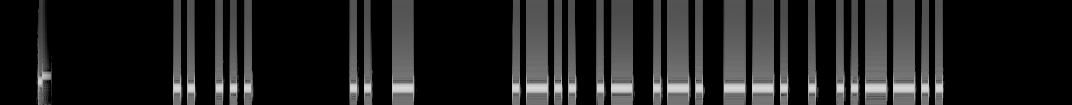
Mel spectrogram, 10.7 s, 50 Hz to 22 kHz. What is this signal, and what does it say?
Morse code, heard as a keyed tone, about 17 wpm, 700 Hz. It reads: IS IT LARGE?
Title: 2x Word-Spacing - Sentences from Top 200 Words - 17wpm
